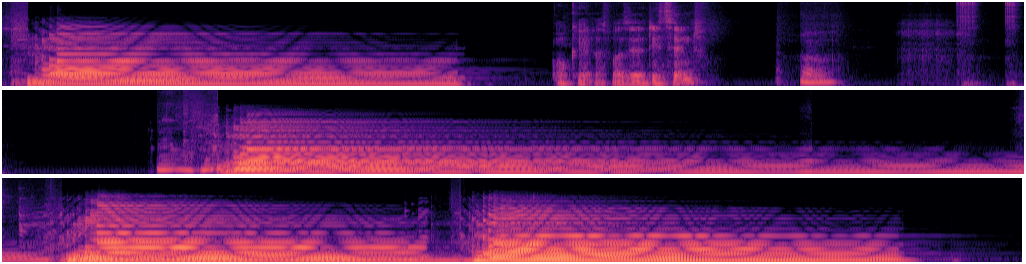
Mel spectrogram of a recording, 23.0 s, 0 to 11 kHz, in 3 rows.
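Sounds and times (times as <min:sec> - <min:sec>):
electric guitar chords through a vibrato pedal: 0:00.1 - 0:03.5, 0:09.2 - 0:22.2
speech: 0:00.2 - 0:00.6, 0:04.3 - 0:05.4, 0:06.0 - 0:06.4, 0:08.8 - 0:09.8.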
